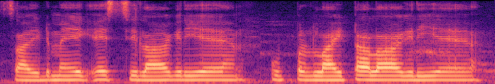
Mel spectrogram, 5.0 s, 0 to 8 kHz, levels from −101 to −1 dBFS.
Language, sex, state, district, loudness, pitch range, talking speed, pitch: Marwari, male, Rajasthan, Nagaur, -15 LUFS, 145-150 Hz, 145 wpm, 150 Hz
